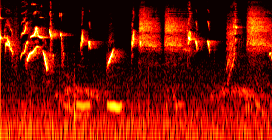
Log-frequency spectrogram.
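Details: Oriental magpie-robin in full song, played as therapy to get lazy, quiet magpie-robins singing: varied clear whistles, rising and falling slurs and short buzzy bursts, delivered in quick succession with brief pauses.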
